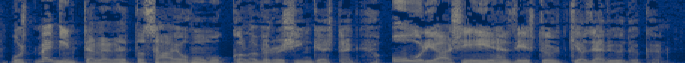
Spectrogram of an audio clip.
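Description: A man narrating a story aloud in an expressive storytelling manner. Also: low voice, husky. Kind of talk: audiobook narration.

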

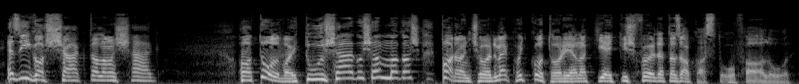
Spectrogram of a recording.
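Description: A man's voice: sits high, big pitch swings, bright, forceful tone, dry recording, pitched above the performer's own voice, heavily acted. A man voicing a small, poor sack porter in a folk tale, pleading for his life.

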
